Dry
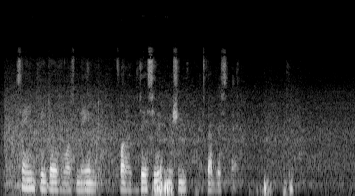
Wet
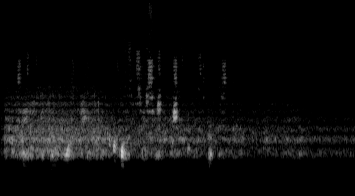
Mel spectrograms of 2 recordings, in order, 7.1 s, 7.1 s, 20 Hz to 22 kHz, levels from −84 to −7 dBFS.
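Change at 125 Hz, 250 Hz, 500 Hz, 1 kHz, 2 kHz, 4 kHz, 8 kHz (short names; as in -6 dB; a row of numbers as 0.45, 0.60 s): under -40 dB, under -40 dB, under -40 dB, -3.0 dB, -8.0 dB, -10.5 dB, -17.0 dB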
